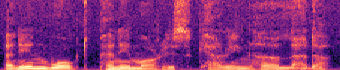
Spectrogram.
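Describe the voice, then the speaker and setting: A man narrating a scripted children's story in an expressive storytelling manner. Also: fairly low pitch, fairly quick. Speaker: audiobook narrator.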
